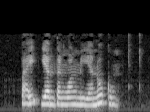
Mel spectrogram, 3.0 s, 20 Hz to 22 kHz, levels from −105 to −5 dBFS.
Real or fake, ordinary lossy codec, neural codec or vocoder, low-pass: real; MP3, 48 kbps; none; 7.2 kHz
